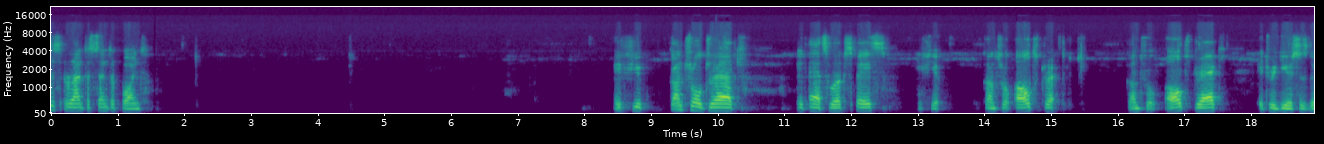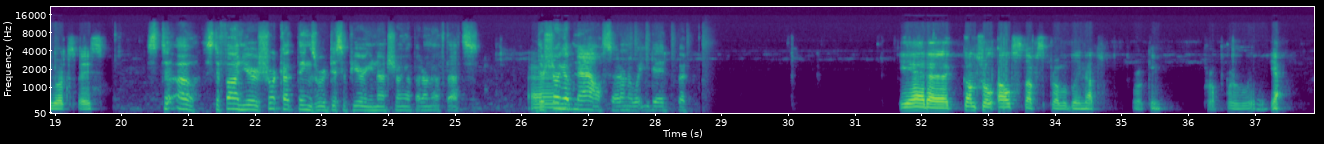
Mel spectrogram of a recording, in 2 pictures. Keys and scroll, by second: 19.9 Tab, 25.5 Tab, 36.4 ctrl+a.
